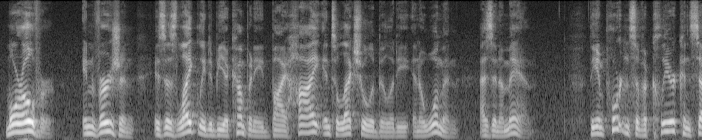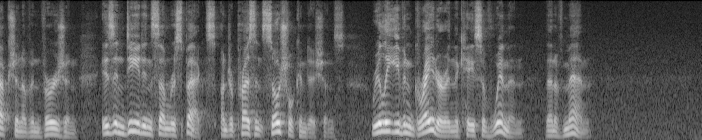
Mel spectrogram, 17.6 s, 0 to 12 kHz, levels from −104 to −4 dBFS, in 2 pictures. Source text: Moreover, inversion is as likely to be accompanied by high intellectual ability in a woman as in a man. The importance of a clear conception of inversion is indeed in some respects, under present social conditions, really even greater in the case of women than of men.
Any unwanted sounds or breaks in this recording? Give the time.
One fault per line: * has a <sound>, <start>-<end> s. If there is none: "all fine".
all fine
